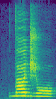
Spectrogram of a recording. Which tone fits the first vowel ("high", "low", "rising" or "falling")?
high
